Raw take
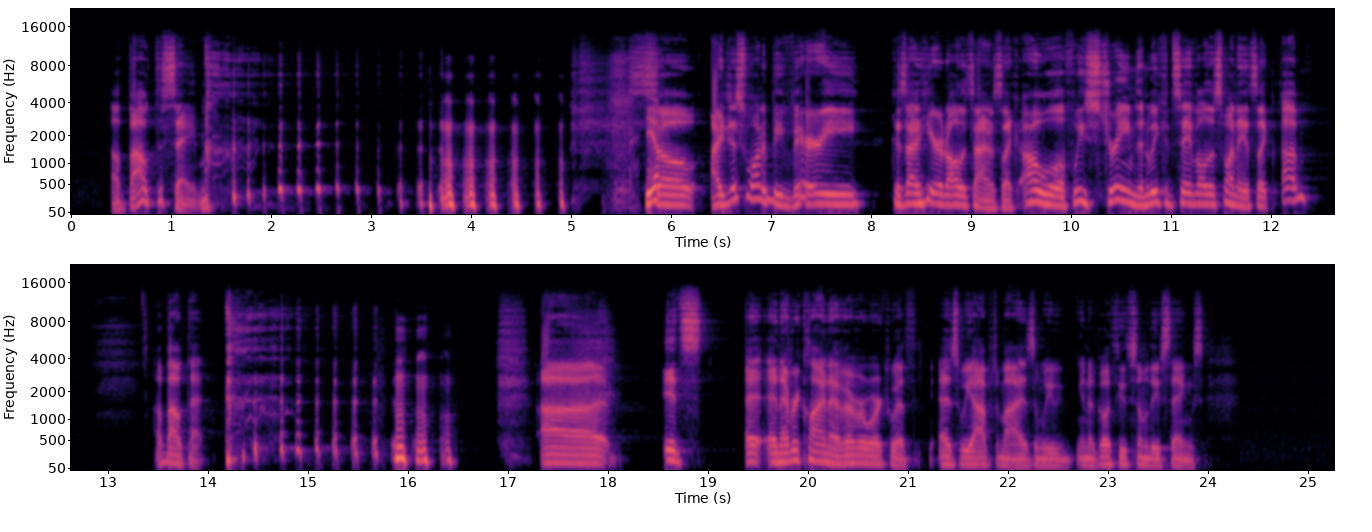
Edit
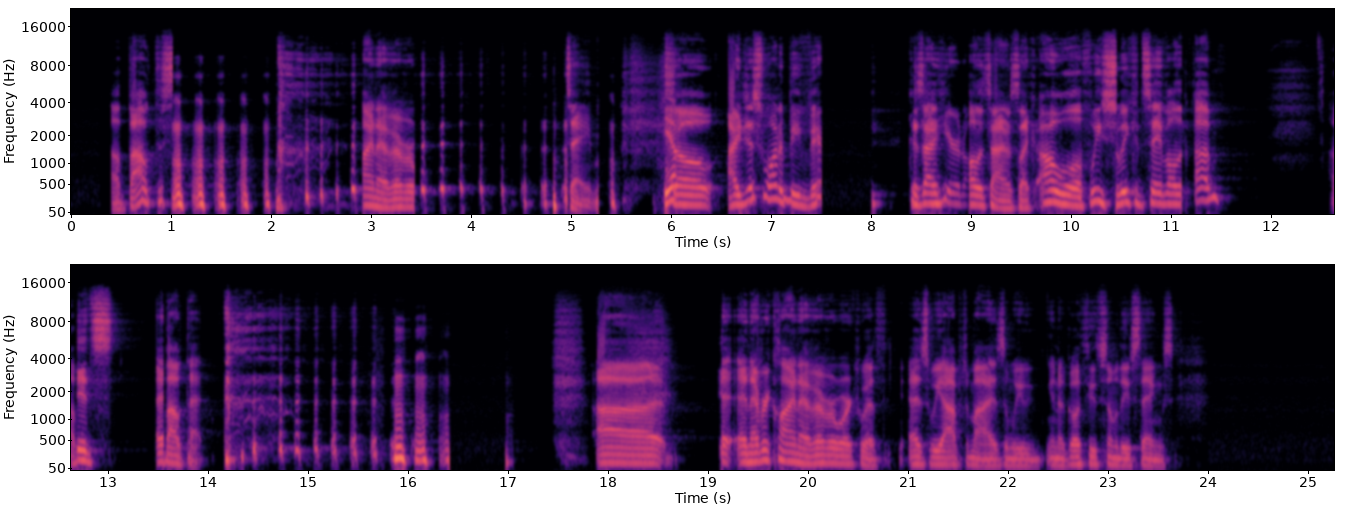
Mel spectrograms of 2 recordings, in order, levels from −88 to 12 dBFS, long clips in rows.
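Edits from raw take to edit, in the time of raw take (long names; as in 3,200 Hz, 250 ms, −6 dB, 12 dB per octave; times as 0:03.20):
0:01.02–0:01.33: swap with 0:03.73–0:04.77
0:05.44–0:05.78: remove
0:07.34–0:07.85: fill with room tone
0:08.39–0:08.82: fade out linear
0:10.29–0:10.76: remove
0:11.41–0:11.98: remove
0:16.43: splice in room tone 0.57 s
0:18.59–0:19.45: move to 0:13.57
0:20.08–0:20.59: duplicate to 0:02.20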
